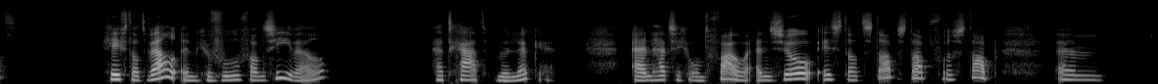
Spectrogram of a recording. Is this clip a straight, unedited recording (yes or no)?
no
